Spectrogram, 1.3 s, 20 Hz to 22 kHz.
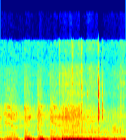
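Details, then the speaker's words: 2006 Chevrolet Trailblazer, first start after repair of a ting noise on take-off that set off the knock sensor, fuel very low; brief crank, clean catch, smooth deep rumble with no ringing or grinding; normal start. "oh it sounds so much better"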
